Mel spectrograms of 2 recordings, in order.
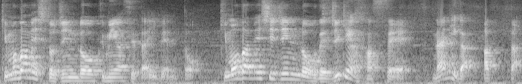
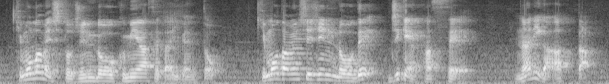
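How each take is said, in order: No difference in how they are said.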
